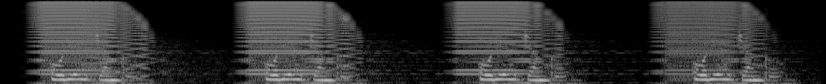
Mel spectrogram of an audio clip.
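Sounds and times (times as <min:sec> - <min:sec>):
spaceship alarm: 0:00.3 - 0:01.5, 0:02.4 - 0:03.7, 0:04.4 - 0:05.9, 0:06.5 - 0:08.0.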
